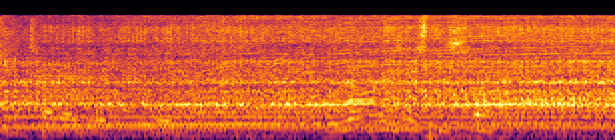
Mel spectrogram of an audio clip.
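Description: A model XCalibur jet turbine engine spools up with a steady whining, droning tone that holds level at close range, while people talk over it.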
